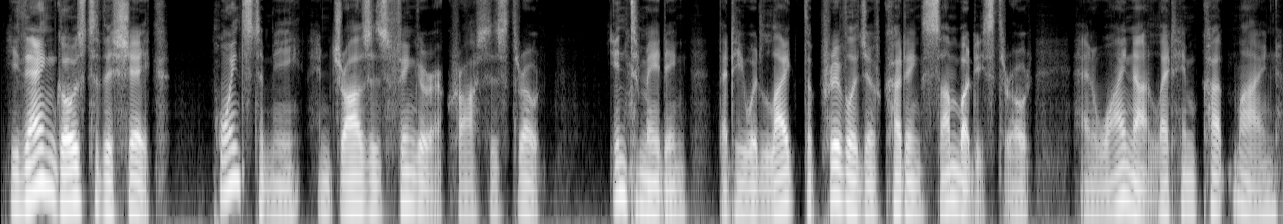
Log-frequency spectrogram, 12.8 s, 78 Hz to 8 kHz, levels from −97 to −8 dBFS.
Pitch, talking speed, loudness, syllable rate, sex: 95 Hz, 160 wpm, -20 LUFS, 4.4 syllables/s, male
